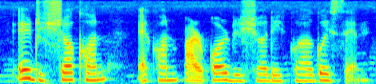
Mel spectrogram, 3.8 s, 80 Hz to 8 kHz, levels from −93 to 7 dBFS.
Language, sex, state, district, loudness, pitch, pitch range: Assamese, female, Assam, Kamrup Metropolitan, -19 LUFS, 225 Hz, 210-235 Hz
